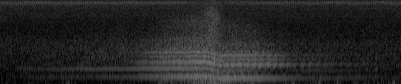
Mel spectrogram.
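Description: Another car's engine roars past, its pitch dropping as it goes by.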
